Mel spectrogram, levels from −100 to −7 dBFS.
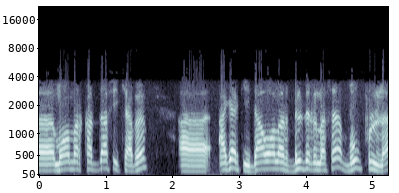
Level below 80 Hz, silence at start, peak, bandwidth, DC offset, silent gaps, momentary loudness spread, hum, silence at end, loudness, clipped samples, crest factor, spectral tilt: -64 dBFS; 0 s; -6 dBFS; 6 kHz; under 0.1%; none; 5 LU; none; 0 s; -20 LUFS; under 0.1%; 12 dB; -4.5 dB/octave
